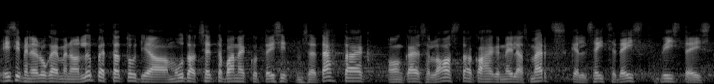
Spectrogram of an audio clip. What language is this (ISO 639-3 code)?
est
